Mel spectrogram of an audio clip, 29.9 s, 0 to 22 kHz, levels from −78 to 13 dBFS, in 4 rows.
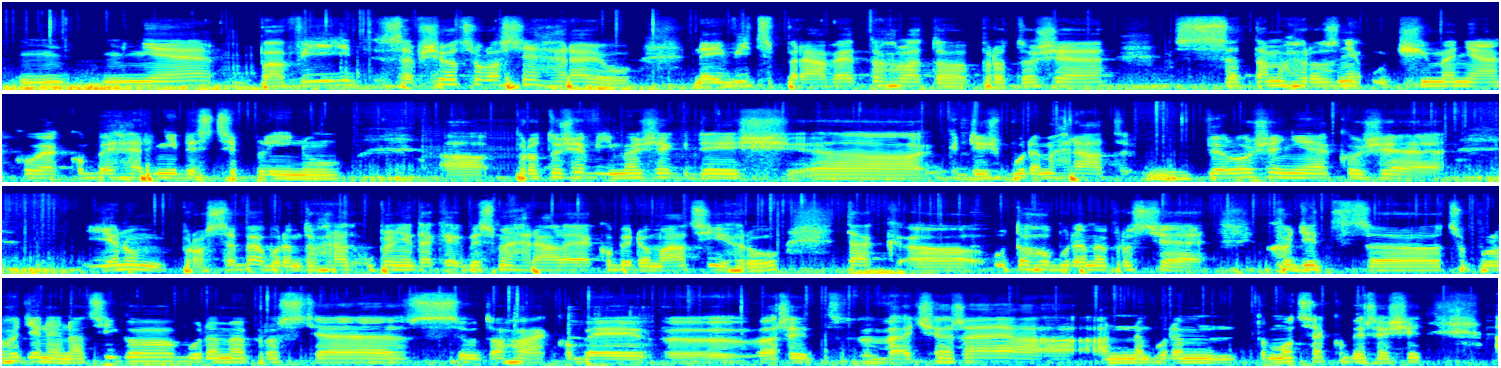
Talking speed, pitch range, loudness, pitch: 140 wpm, 125-145 Hz, -20 LUFS, 140 Hz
